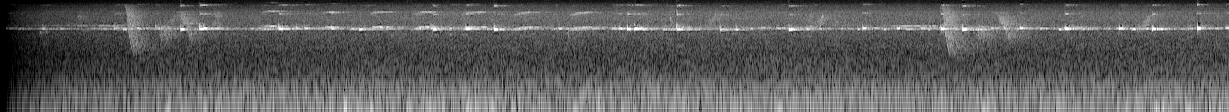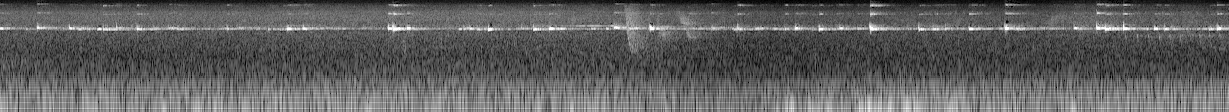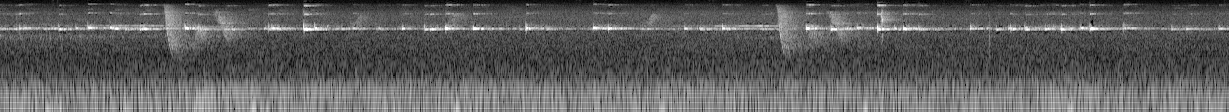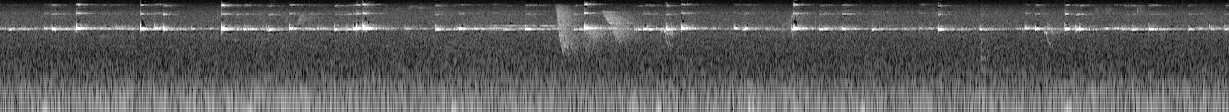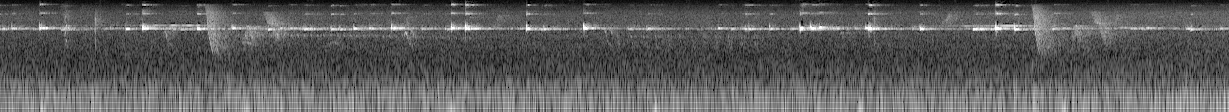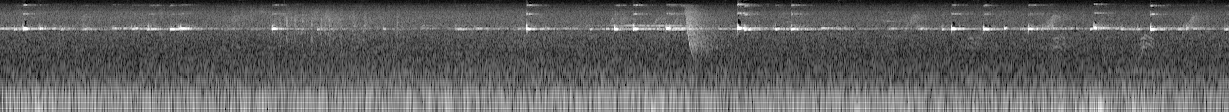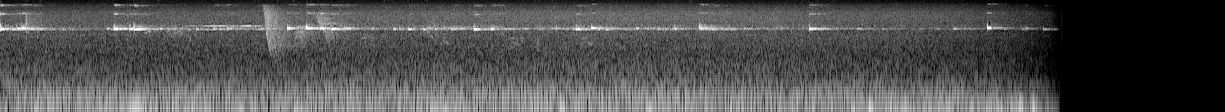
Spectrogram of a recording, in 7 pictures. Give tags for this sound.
field recording bellbirds sample birds nature australia animals

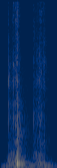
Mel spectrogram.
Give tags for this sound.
post press self-inking aproved certified completed stamping bank office letter click relase stationary paper stamp down top-secret cancelled

